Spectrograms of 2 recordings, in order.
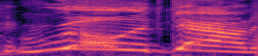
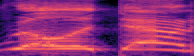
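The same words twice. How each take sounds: First: High, loud angry command; cop barking. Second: Very high, loud furious yell; cop yelling louder. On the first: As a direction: bark the order. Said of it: "And he goes". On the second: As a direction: lose it at the driver. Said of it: "And he went". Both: Retold or imitated.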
